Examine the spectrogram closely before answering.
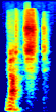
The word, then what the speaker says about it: quatschen: The Q is sort of a slight V here, yeah? Quatscht. Gequatscht.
